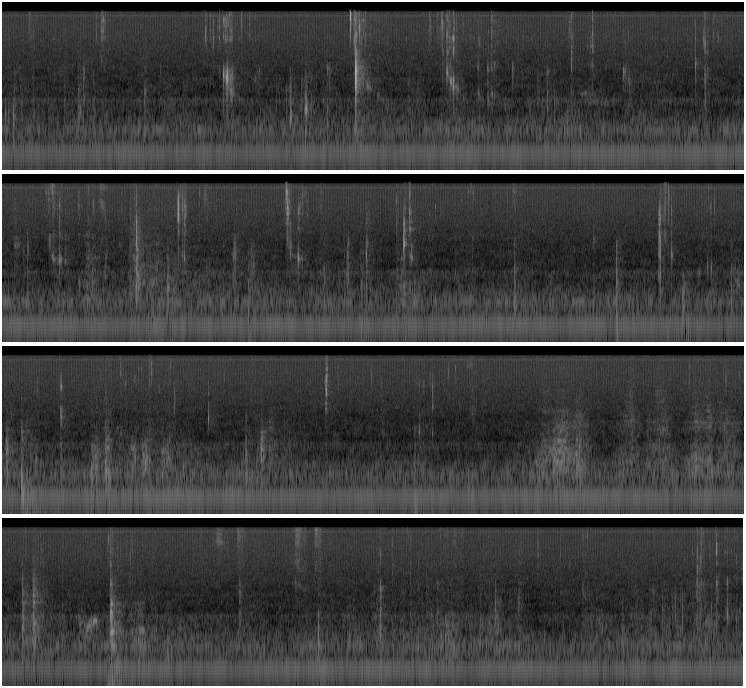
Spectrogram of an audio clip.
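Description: Close-up chewing and biting of whole wheat toast spread with peanut butter and coconut oil: scattered crisp crunches and wet mouth clicks, the sharpest crunch about three and a half seconds in, over a steady low hum.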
